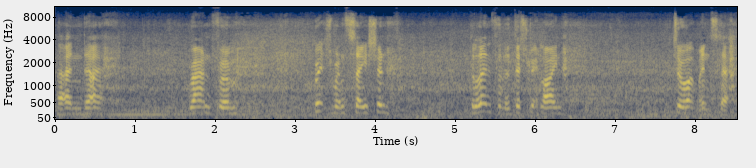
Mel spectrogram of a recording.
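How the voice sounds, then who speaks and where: Amid noticeable background noise, a man with a high pitch and fairly even intonation talks with long, frequent pauses. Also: fairly slow pace, very even loudness. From northern England, Newcastle. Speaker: running vlogger. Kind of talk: vlog narration while running. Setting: outdoors, running along a canal in London.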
